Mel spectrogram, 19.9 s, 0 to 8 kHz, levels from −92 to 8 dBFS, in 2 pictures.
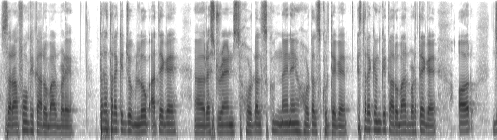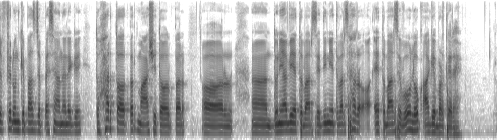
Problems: none marked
